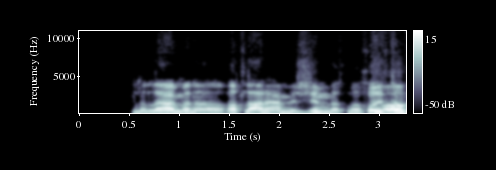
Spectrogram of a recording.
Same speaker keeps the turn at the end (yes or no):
no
